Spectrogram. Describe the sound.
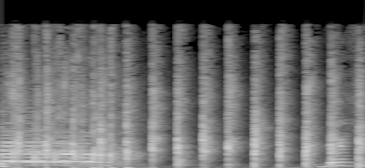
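A single pair of hands claps steadily, about a dozen sharp, close claps in an even rhythm, with a voice speaking briefly over the first few.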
